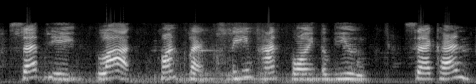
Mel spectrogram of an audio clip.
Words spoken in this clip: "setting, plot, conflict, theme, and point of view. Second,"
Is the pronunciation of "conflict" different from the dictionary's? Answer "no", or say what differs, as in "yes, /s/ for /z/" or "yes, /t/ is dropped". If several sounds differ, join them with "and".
yes, /p/ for /f/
